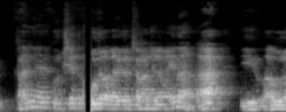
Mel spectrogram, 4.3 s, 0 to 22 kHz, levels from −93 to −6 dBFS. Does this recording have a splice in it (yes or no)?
yes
